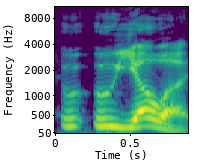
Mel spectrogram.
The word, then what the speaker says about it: Ulloa: Ulloa is how they say it.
